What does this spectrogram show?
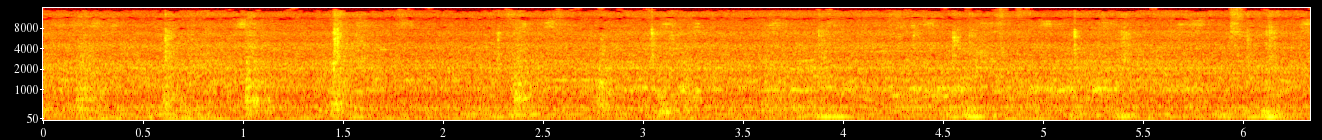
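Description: Passenger express train pulling out slowly, heard from an open coach doorway: a low rumble of the coach's wheels on the rails, with a thud or clack every half second to a second.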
